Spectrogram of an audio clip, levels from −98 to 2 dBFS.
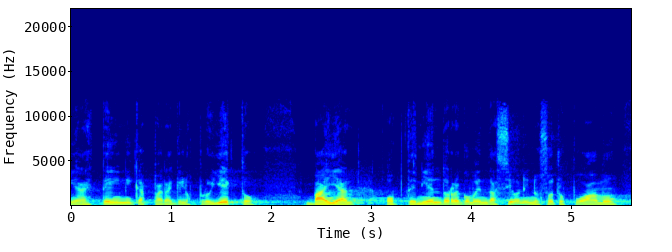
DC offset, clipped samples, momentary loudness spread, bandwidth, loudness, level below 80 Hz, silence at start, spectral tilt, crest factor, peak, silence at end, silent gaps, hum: under 0.1%; under 0.1%; 11 LU; 11 kHz; -36 LUFS; -70 dBFS; 0 s; -9 dB/octave; 20 dB; -16 dBFS; 0 s; none; none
